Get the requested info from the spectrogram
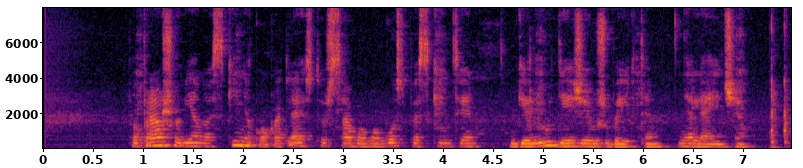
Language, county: Lithuanian, Vilnius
